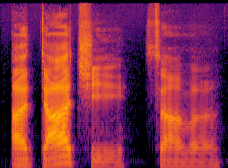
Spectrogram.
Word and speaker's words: Adachi-sama: Yeah, they said Adachi-sama with the emphasis on the second syllable, right? Instead of Adachi.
